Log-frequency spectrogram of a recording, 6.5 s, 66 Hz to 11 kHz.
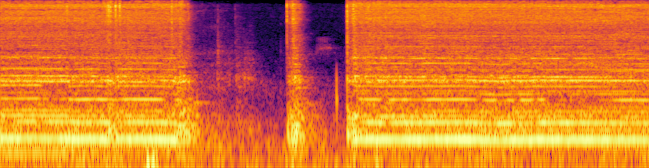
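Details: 1992 Chevrolet S10 with LS engine swap, before its first start, fuel pump hot-wired: a steady electric whine cuts out briefly, then resumes evenly; the fuel pump is priming and building pressure normally.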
